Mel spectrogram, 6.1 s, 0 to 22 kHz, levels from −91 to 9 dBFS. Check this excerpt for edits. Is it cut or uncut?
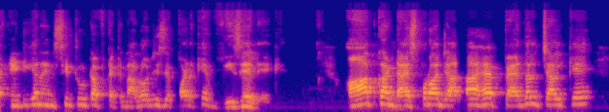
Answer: uncut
